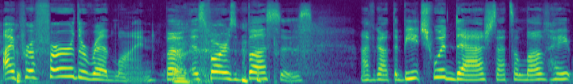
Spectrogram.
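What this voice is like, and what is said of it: Georgia Southern US accent. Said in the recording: “she is from Georgia, if you couldn't tell from her accent already. All she had to say was woo-hoo, and you could hear Georgia.”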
